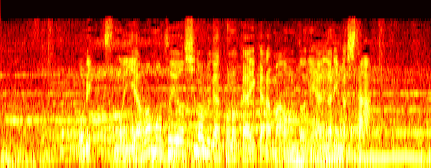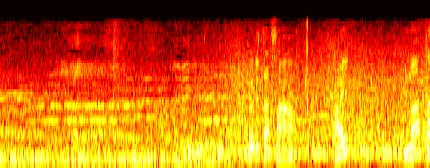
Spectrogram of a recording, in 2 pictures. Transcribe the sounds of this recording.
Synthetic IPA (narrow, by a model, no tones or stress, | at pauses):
o̞ɾʲikːɯ̥sɨnojamamo̞t̪o̞jo̞ɕino̞bɯ̟ɡako̞no̞kaikaɾamaɯ̟̃nd̪o̞ɲḭaɡaɾʲimaɕi̥t̪a̰ | pɯ̟ɾɯ̟t̪asã̰ŋ | mat̪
